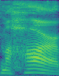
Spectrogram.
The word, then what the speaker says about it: Maher: we say chelsea's name uh and it is mahar but i do i do play ball with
